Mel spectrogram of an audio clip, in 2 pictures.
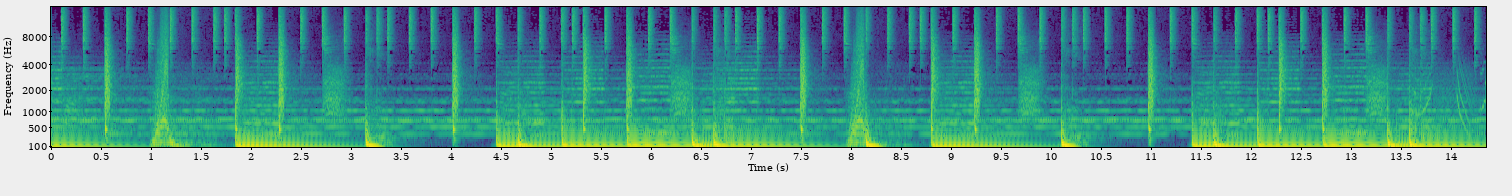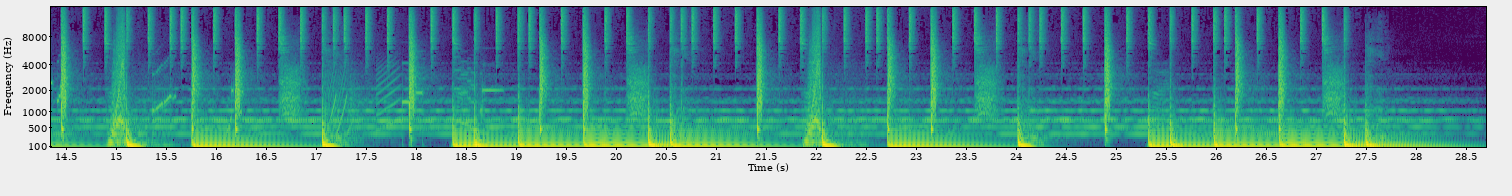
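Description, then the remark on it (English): A grime track plays loud, driven by booming sub-bass hits and a sharp, punchy beat that pulses steadily for the whole stretch with only brief drops. “…, new single.”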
